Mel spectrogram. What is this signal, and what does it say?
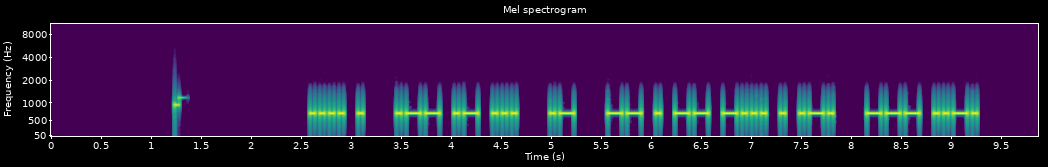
Morse code, heard as a keyed tone, about 25 wpm, 700 Hz. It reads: HE WAS A MEMBER OF
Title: Sets of 5 Words Encore2 25wpm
